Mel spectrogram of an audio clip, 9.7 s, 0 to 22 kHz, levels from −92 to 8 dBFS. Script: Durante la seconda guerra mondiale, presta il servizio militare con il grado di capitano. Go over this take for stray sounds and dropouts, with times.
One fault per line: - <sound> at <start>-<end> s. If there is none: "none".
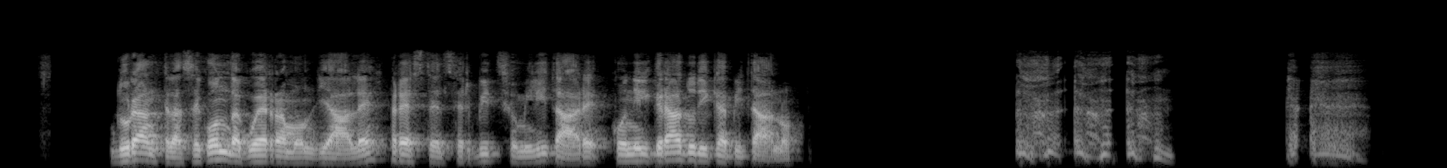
- cough at 6.8-7.9 s
- throat clearing at 8.6-9.2 s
